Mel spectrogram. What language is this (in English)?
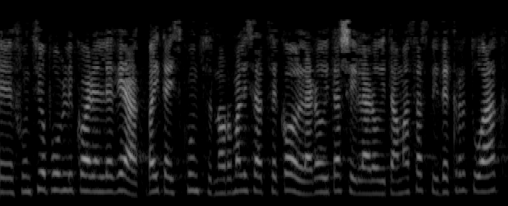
Basque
